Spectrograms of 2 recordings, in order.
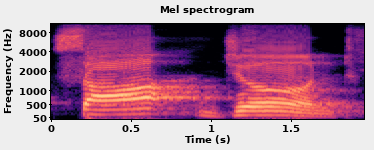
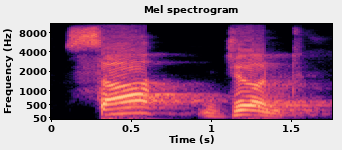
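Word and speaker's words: sergeant: पढ़ोगे आप सा जंट सा जंट जो फौज के अंदर हवलदार होता है ना उसे इंग्लिश में सार्जेंट कहा जाता है उसकी स्पेलिंग यह है तो स्पेलिंग्स भी समझ में आनी चाहिए ना सा जंट आर का साउंड नहीं हो रहा यहां पर आर का साउंड हम उच्चारित नहीं करेंगे आर का जब लेटर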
